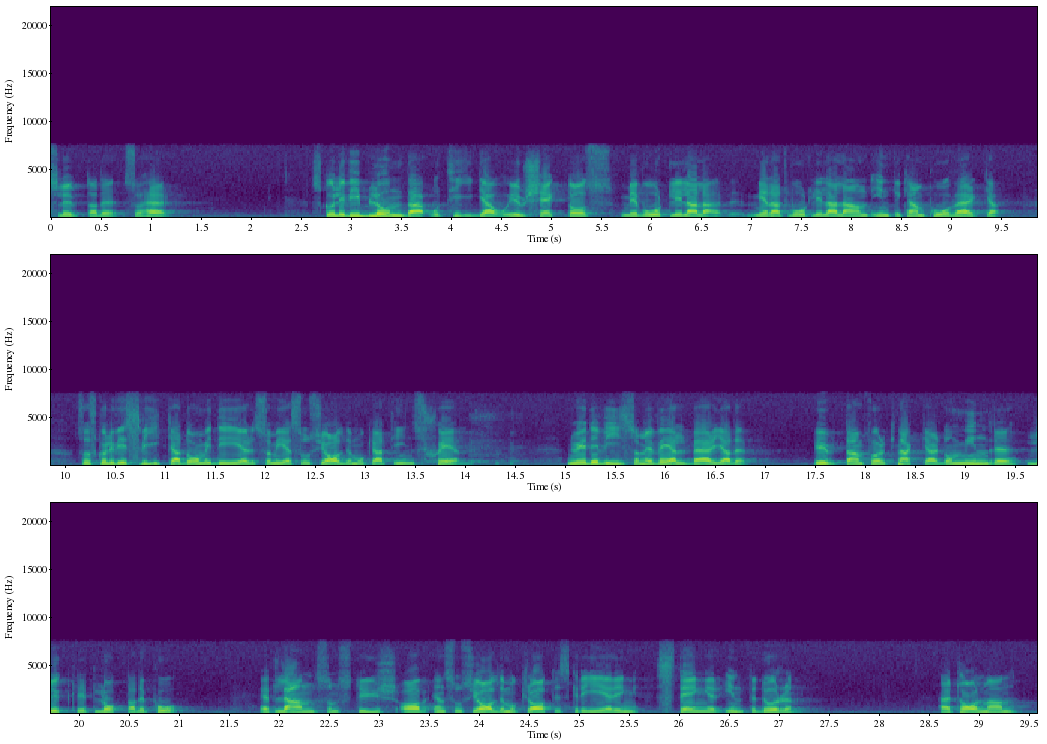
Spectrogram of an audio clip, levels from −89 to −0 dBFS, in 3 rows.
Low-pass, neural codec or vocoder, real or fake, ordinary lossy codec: none; none; real; none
